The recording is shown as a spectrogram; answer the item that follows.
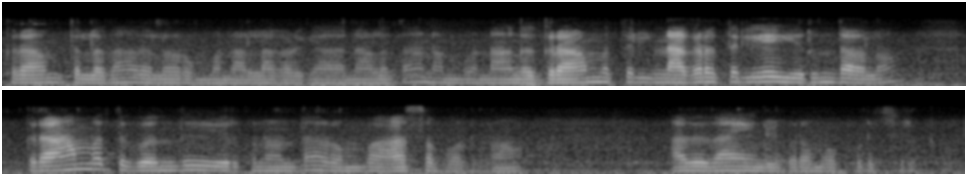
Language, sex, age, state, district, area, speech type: Tamil, female, 45-60, Tamil Nadu, Tiruchirappalli, rural, spontaneous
